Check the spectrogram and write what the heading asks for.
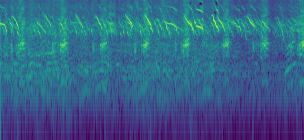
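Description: A cage of chicks peeping all at once: many short, high cheeps that slide downward in pitch and overlap in a constant stream.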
